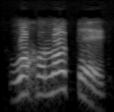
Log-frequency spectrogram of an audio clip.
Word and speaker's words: Guajolote: Guajolote.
